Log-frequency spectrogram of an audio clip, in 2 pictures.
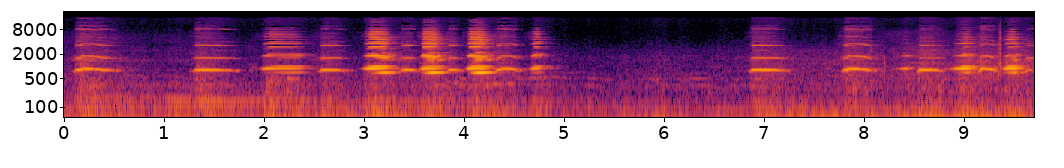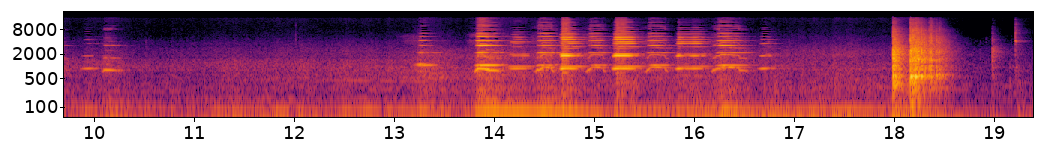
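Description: A young child blowing short notes on a harmonica in three bursts with quiet pauses between them.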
